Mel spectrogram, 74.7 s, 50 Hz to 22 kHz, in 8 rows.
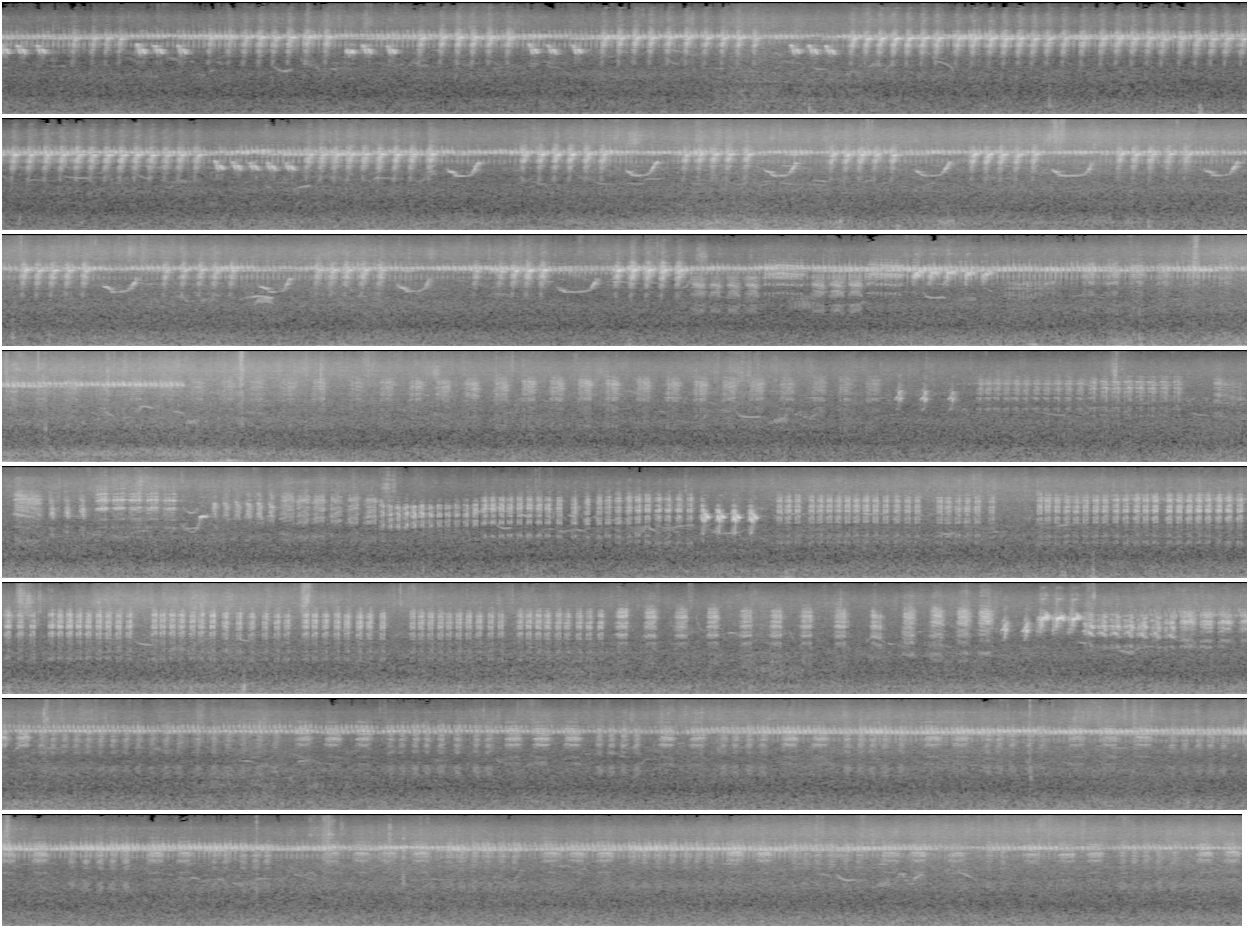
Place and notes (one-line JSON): {"title": "Argyll and Bute, UK - Reedbed songsters ...", "date": "2011-05-18 05:30:00", "description": "Reedbed songsters ... Dervaig ... Isle of Mull ... bird song from grasshopper warbler ... sedge warbler ... calls from grey heron ... common gull ... edge of reed bed ... lavaliers in parabolic ... much buffeting ...", "latitude": "56.59", "longitude": "-6.19", "altitude": "2", "timezone": "GMT+1"}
